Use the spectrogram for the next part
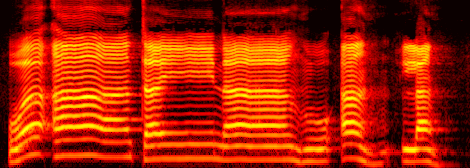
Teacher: Mad asli. Tai itu sifat lin, lentur, tidak boleh sentak ataupun dengung.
